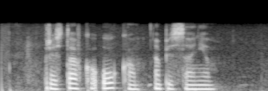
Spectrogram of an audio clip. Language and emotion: Russian, neutral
